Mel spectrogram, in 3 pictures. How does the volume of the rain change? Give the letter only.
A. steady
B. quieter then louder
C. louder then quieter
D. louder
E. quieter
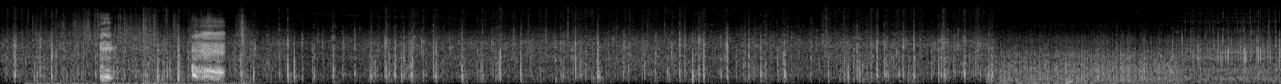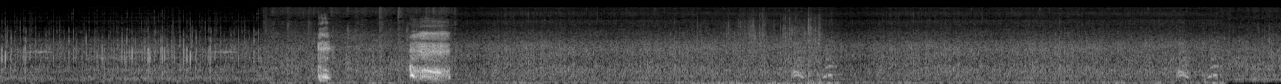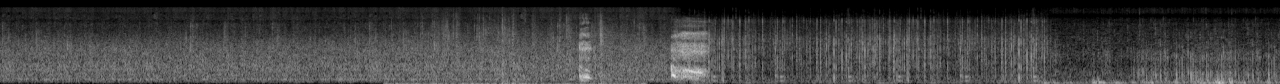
A.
